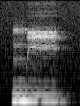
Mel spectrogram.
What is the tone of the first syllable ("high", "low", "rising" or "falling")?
high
